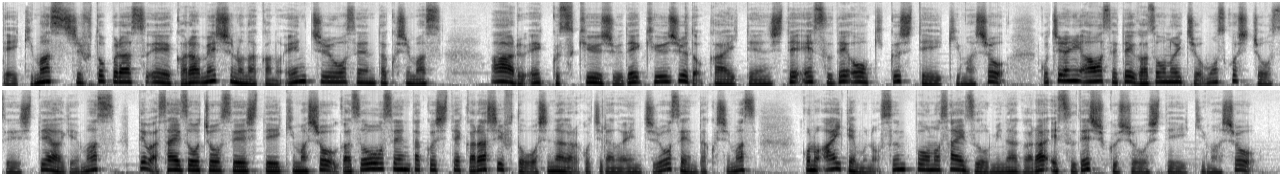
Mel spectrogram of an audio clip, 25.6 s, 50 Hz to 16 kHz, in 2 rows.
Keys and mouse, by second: 0.9 shift+a, 4.9 r, 7.8 s, 10.4 click, 11.1 click, 11.5 g, 15.0 click, 15.9 click, 17.8 shift+click, 22.3 a, 23.7 s.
